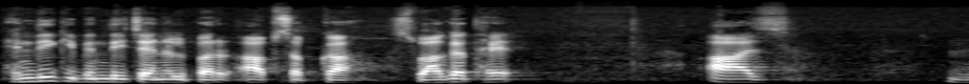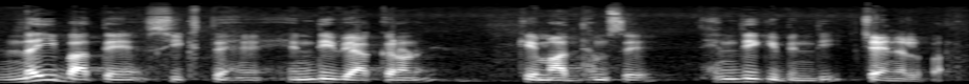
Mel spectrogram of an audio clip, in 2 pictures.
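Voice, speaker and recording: A man hosting his own channel and teaching a grammar lesson for exam preparation, explaining terms one by one with short pauses. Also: mid-range voice, noisy background.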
